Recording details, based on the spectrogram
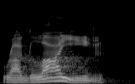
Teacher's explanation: the accent doesn't shift all the way to the end of the word, raglaim, but to the second to last syllable, raglayim. But rather than trying to memorize another accent pattern, simply note again that the word has the same dual ending as all the others, ayim.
